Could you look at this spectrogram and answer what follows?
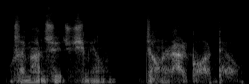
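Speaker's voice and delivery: soft whisper, barely voiced; young man whispering his plea to the pastor. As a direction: whisper it like a secret hope. Young man's quiet plea to pastor.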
